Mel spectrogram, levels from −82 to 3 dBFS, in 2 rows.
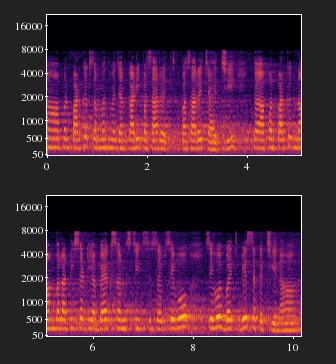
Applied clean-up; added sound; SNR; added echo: none; none; none; none.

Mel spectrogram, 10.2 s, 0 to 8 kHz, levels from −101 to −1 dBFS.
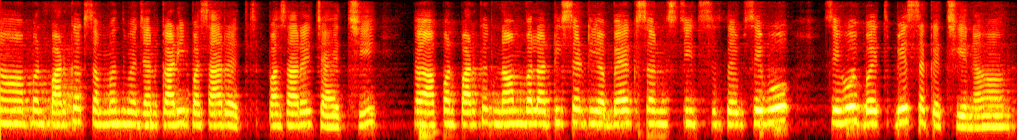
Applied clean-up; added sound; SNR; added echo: neural mask model RNNoise.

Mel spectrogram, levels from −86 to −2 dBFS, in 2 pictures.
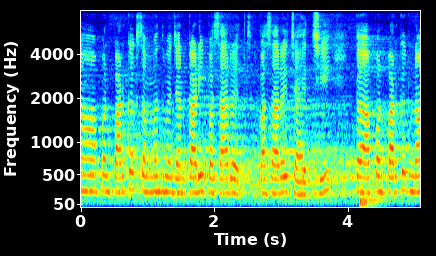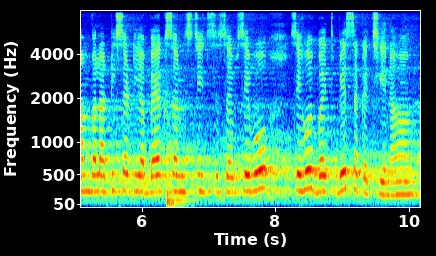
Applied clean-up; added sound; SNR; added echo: none; Bowed string instrument; 11 dB; none.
